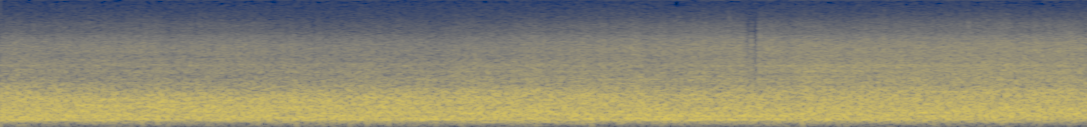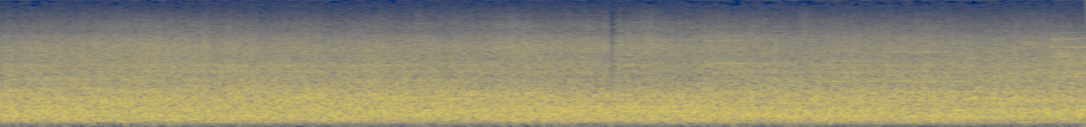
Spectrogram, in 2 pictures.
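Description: Steady rushing roar of wind and water in the Maelstrom boat ride's stormy-sea scene, unbroken and even in level throughout.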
